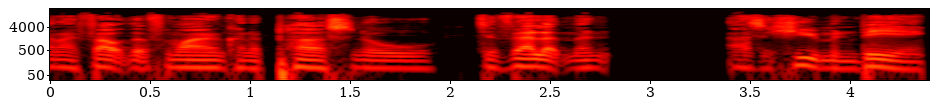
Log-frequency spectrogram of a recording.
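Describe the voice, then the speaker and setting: In a very clean recording with a silent background, a man with a British accent and a fairly low pitch talks at a fairly quick pace in a monotone, flat intonation. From UK. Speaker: English teacher, former record label manager. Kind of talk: interview. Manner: casual, conversational.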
